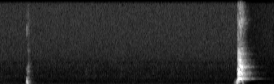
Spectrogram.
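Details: A female mini red/cream Longhaired Dachshund playing with her rawhide makes a short, clipped yip, then about four seconds later one sharp, ringing bark; the room is otherwise quiet, with a faint low hum.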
